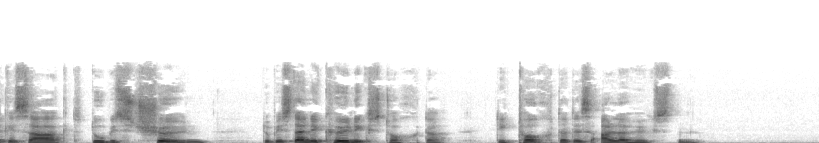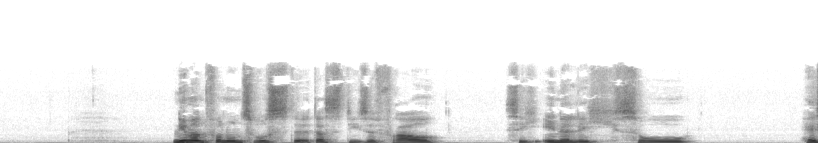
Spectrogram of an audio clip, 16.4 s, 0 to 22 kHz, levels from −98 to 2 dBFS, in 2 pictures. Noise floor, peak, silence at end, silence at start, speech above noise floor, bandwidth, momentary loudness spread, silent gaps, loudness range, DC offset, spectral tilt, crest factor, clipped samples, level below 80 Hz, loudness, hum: -74 dBFS; -8 dBFS; 0 s; 0 s; 48 dB; 12 kHz; 17 LU; none; 8 LU; under 0.1%; -6 dB/octave; 20 dB; under 0.1%; -62 dBFS; -27 LUFS; none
